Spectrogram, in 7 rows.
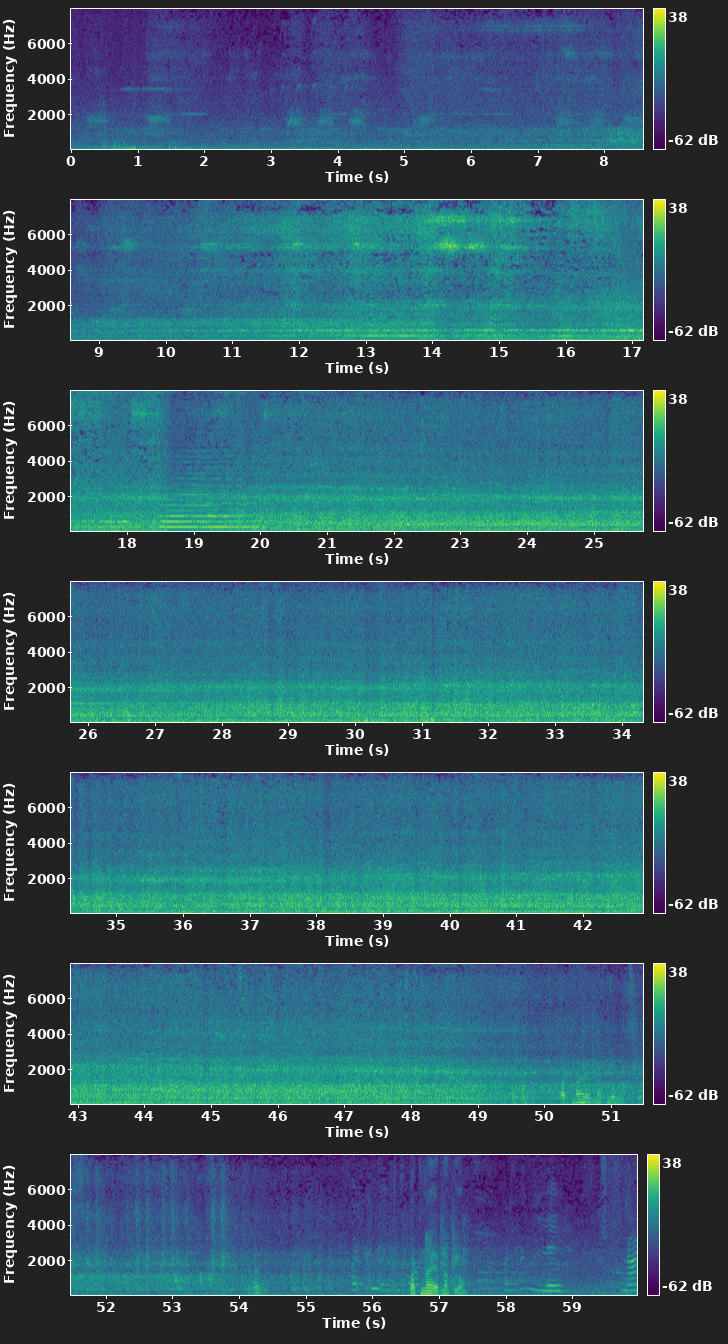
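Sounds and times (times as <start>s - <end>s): wheels on rail: 4.6s - 59.9s
locomotive horn: 6.8s - 20.3s.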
